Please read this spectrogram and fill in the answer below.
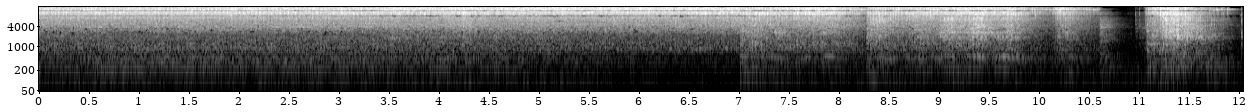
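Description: Cordless electric ratchet running steadily for about seven seconds as it spins out a bolt on a rusty steel mini bike frame, then several shorter, uneven bursts.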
